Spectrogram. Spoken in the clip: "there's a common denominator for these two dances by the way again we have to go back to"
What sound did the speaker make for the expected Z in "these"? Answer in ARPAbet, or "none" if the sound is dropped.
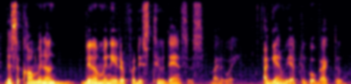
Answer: S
